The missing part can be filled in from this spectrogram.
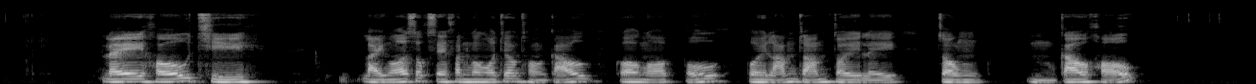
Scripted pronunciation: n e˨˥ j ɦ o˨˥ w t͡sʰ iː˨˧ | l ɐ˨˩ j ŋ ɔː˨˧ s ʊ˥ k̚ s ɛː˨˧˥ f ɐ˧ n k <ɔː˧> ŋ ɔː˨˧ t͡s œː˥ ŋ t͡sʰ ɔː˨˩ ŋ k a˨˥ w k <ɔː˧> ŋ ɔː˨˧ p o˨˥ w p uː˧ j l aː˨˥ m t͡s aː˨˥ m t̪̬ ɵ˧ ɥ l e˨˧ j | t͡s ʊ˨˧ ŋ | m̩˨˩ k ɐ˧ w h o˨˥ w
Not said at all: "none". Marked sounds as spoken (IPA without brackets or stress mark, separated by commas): ɔː˧, ɔː˧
